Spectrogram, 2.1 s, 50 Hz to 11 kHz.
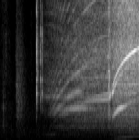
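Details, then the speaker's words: Dremel 3000 rotary tool bought at auction, missing some parts, one small cutter fitted: after a click the motor winds up into a clean, high whine that levels off smoothly with no rattle; works just fine. "And it works just fine."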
